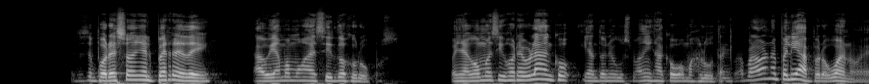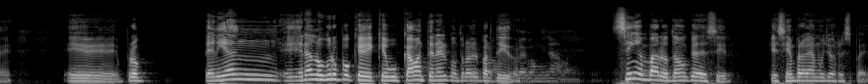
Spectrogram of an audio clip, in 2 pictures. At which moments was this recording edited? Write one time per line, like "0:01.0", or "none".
0:07.3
